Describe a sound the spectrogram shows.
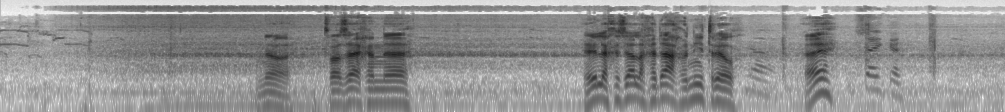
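A van engine hums as the van drives slowly away.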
